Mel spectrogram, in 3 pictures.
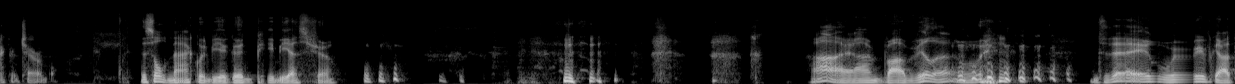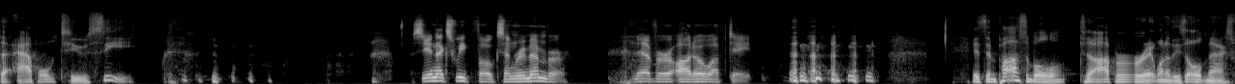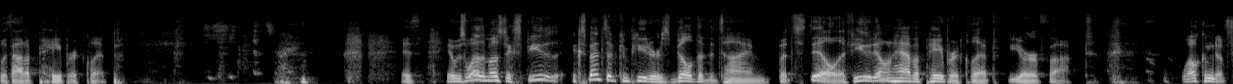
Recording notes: This is how all Zoom meetings should be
